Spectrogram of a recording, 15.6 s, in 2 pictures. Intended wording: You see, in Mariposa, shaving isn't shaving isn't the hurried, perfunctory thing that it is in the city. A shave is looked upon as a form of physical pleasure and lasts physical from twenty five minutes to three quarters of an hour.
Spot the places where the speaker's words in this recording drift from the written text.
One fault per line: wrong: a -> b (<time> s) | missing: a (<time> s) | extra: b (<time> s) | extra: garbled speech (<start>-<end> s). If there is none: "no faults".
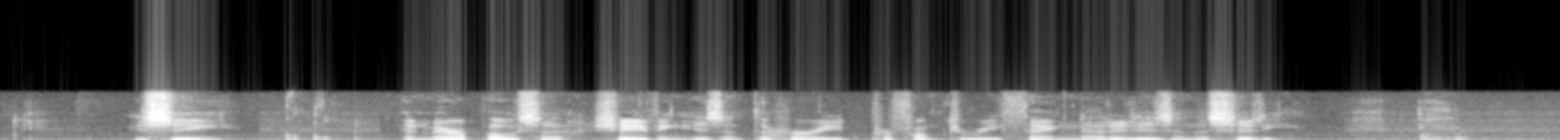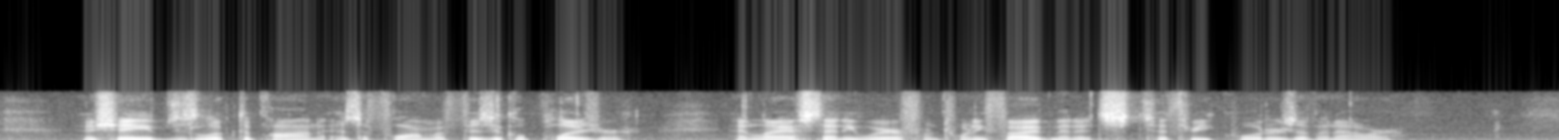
missing: shaving isn't (3.8 s)
wrong: physical -> anywhere (11.9 s)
